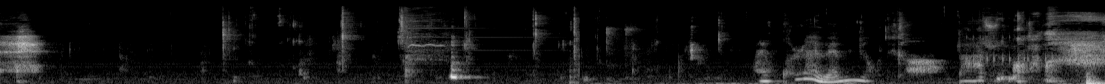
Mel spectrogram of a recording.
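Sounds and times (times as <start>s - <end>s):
chewing noodles: 0.6s - 4.1s, 5.2s - 7.6s.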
